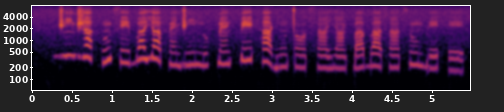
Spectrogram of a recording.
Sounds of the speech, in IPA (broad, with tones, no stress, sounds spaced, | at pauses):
d͡ʒ ĩ˦ d͡ʒ a˦˨ h ũ˨˦ s e˧ b a˦ j a˦˨ f ɛ̃˨ d͡ʒ ĩ˨ n u˨˦ k͡p ɛ̃˦ k͡p e˦ h a˦˨ ɡ ũ˨ t ɔ̃˨ s ã˨ j ã˨ k͡p a˨˦ b a˦˨ s ã˧ s ũ˦ b e˧ h e˨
